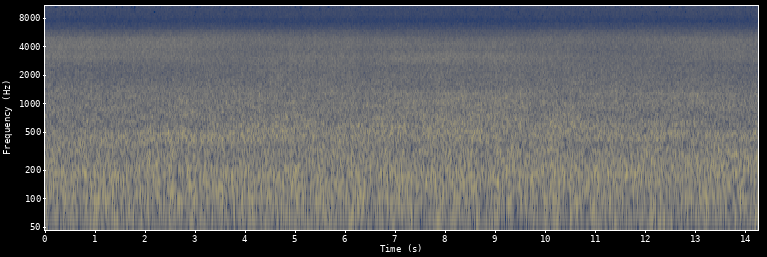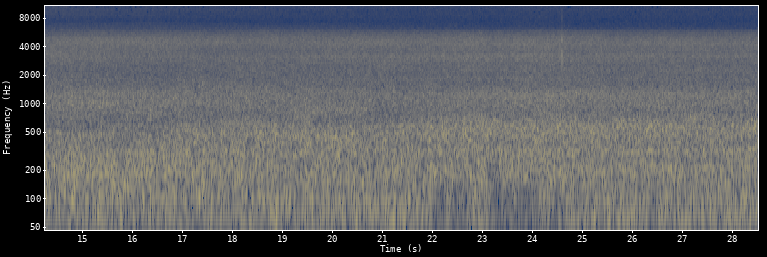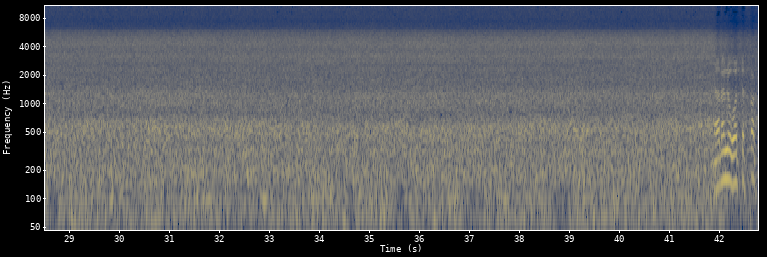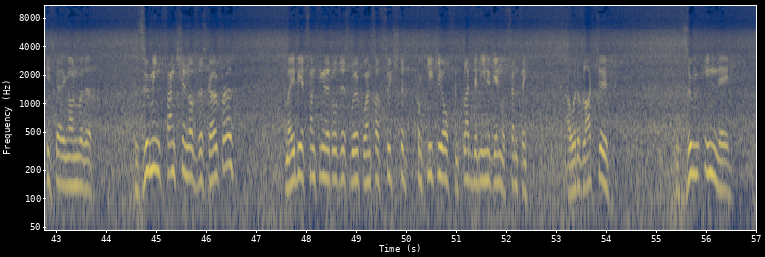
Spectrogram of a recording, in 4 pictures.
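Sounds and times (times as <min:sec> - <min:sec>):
waterfall roaring: 0:00.0 - 0:57.0.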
